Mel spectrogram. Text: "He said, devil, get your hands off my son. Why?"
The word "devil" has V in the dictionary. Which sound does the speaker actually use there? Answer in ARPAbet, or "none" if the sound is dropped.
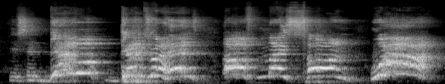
W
